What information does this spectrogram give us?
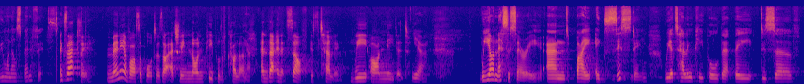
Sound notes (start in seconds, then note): none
